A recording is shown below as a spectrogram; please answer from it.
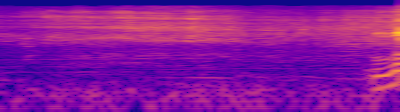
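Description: Pure stock race cars' engines running as the pack comes through a turn on a dirt oval: a steady low rumble.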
